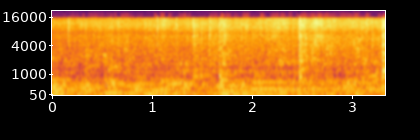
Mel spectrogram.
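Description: Fenugreek greens frying in a pan, a steady close sizzle and crackle running throughout with light stirring scrapes.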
